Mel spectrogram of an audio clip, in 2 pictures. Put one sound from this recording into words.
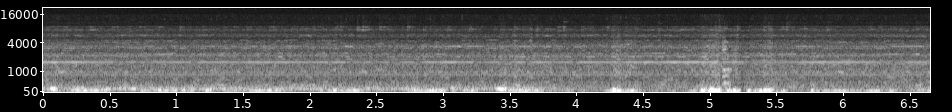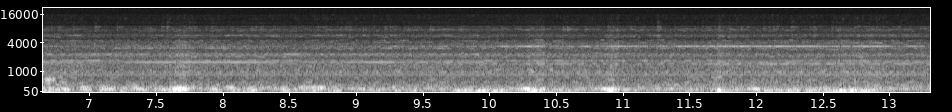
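A fingertip taps and drags lightly on a phone's touchscreen.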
